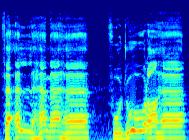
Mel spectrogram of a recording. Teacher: فالهمها فجورها وتقواها فالهمها كلها مفتوحه والحروف كلها مستفه فالهمها فجورها لدينا فقط الراء هنا مفخمه لانها مفتوحه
